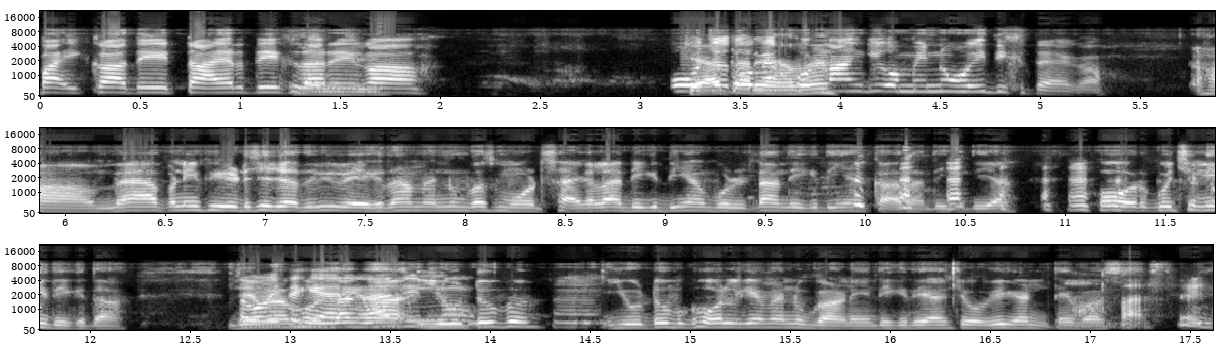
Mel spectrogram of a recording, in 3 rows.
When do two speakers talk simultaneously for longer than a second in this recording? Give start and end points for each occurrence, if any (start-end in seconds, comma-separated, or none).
12.7-14.0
